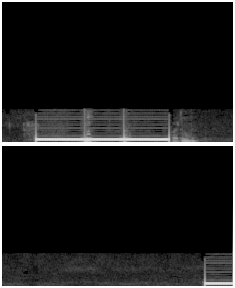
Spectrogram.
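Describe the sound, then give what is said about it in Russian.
A steady, low-pitched telephone dial tone hums loudly for about two seconds, cuts off, and after several seconds of silence starts again. A brief faint voice murmurs around the first tone. “Гудка.”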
